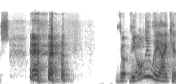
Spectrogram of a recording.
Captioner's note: chuckling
